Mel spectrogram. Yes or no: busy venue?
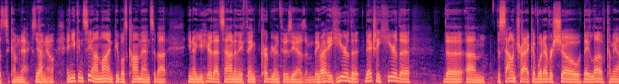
yes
